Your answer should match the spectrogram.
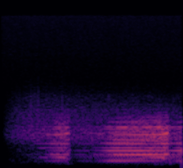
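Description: Instrumental intro music: muffled, sustained low chords fading in from silence. A short swell breaks off just before the one-second mark, then a louder held chord follows.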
